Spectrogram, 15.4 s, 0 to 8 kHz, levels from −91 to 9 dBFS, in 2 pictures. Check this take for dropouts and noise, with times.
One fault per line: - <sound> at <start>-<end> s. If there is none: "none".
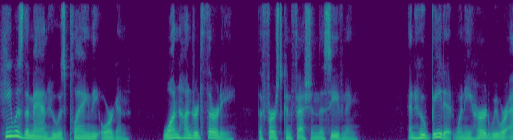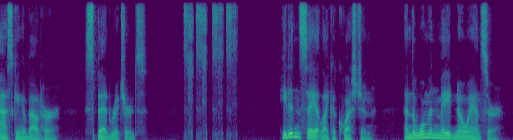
- laugh at 10.4-11.3 s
